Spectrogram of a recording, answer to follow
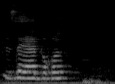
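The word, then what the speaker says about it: zèbre: اخر حرف معانا هو الزاد، والزاد دايما بنطق زي، كم زابغ، زابغ، زابغ اللي هو الحمار الوحشي المخطط، زيبرا، زابغ.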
